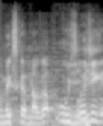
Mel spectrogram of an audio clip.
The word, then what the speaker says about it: Uji: इसको प्रोनाउंस जबकि जबकि हमारा पंजाबी एक वर्ड बड़ा सिमिलर है ओ जीी ओ जीी हां मतलब कह लो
